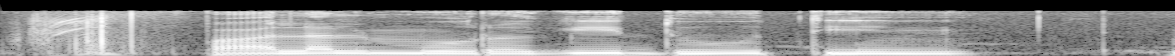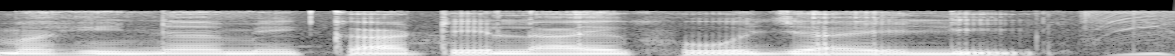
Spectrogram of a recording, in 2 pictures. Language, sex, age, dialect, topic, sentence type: Bhojpuri, male, 18-24, Western, agriculture, statement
